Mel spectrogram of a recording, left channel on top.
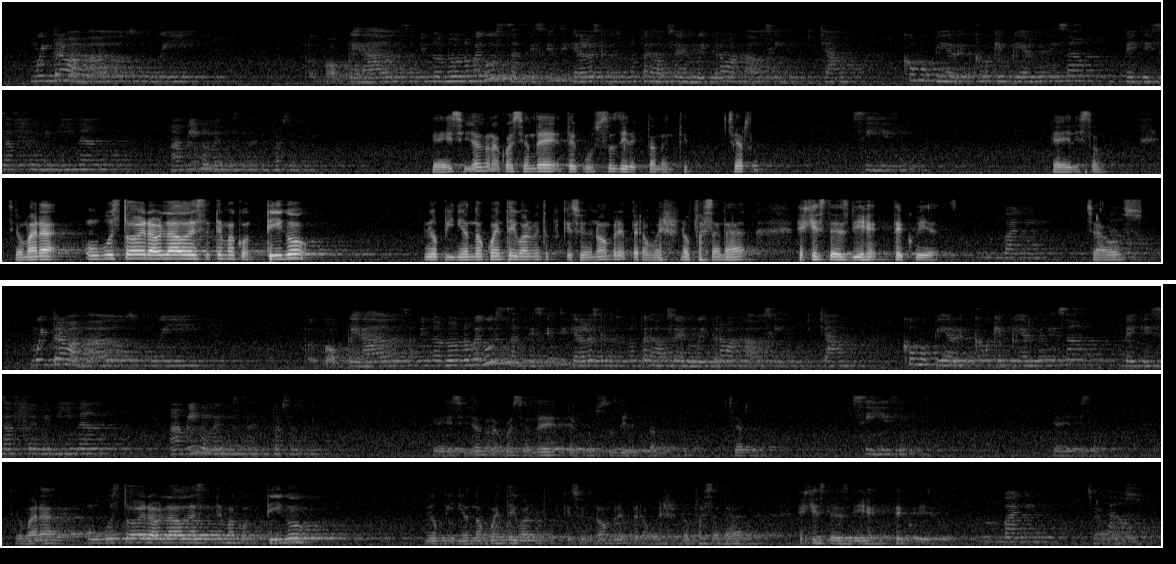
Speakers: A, on the right; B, on the left.
A: muy trabajados, muy operados también, no, no, no me gustan. Es que ni siquiera los que no son operados se ven muy trabajados y, y ya como pier- como que pierden esa belleza femenina. A mí no me gustan en lo personal.
B: Ok, sí, ya es una cuestión de, de gustos directamente, ¿cierto? Ok,
A: Sí, exacto.
B: listo. Xiomara, un gusto haber hablado de este tema contigo. Mi opinión no cuenta igualmente porque soy un hombre, pero bueno, <laughs> no pasa nada. <laughs> Que estés bien, te cuidas.
A: Vale,
B: Chao.
A: chao.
